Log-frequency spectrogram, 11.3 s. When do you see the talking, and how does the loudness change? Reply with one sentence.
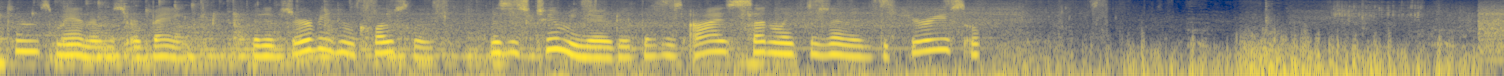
The talking can be heard from 0.1 to 7.4 s, at a steady volume.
